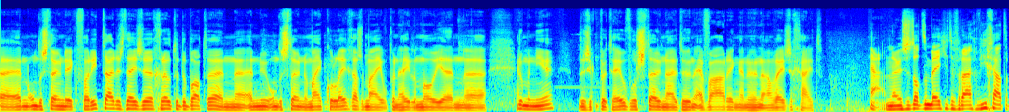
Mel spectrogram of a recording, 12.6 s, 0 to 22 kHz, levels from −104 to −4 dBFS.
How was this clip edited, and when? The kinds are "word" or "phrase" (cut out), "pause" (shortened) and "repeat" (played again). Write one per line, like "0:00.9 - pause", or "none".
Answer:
0:06.5 - word

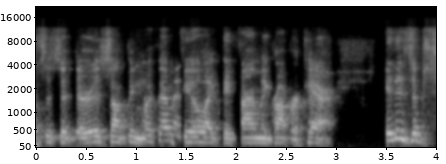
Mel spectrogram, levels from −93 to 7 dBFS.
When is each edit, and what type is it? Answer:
0:01.1 - word
0:01.4 - word
0:02.3 - word

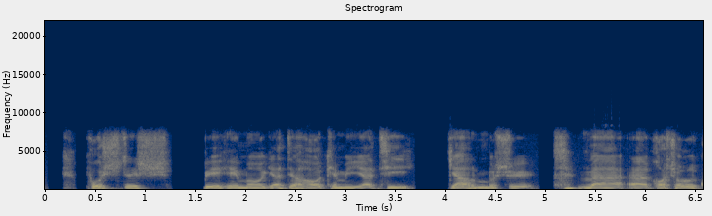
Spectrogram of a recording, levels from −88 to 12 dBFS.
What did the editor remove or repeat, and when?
none

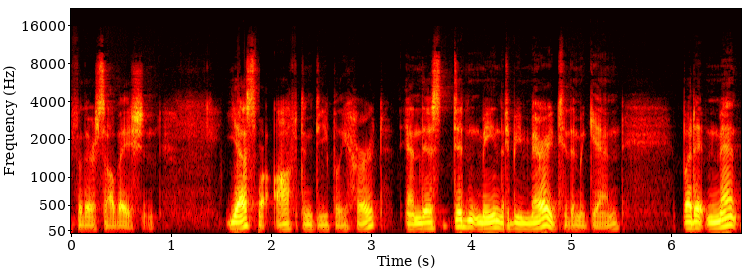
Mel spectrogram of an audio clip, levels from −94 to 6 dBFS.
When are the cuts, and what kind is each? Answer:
0:01.9 - word
0:03.2 - pause
0:04.3 - phrase

